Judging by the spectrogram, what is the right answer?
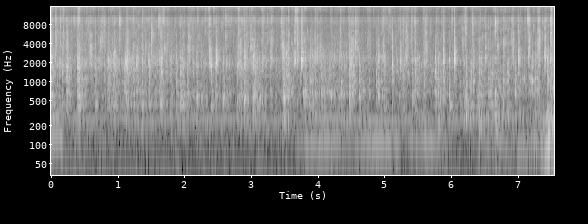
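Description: Rain falling hard and splashing onto hard surfaces close by: a dense, uneven patter of drips and ticks, with a faint steady hum underneath.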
